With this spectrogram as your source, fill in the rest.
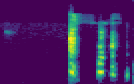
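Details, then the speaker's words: An adult podcast speaker starts coughing mid-conversation while talking about money and energetics, and apologises for the coughing; cough. "I just want to talk about the fact that I've just started coughing on that"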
